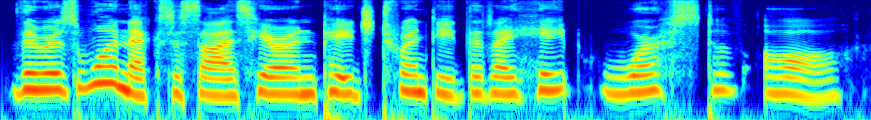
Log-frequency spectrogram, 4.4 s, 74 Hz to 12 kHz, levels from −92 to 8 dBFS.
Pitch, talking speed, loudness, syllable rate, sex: 240 Hz, 195 wpm, -17 LUFS, 5.2 syllables/s, female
